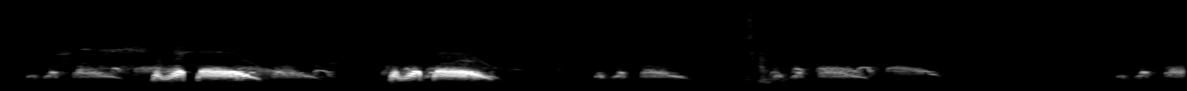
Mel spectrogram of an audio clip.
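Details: Decoy spotted dove gives its cooing song to attract wild doves. There are two strong phrases, each a stuttered start and a swelling purred coo, then a scatter of softer short coos and a faint tap.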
